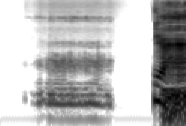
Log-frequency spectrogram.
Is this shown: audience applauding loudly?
no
